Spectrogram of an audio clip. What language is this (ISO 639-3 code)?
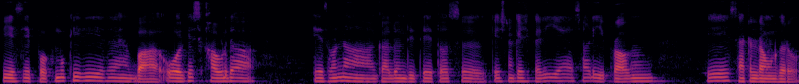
doi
